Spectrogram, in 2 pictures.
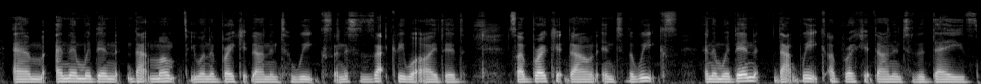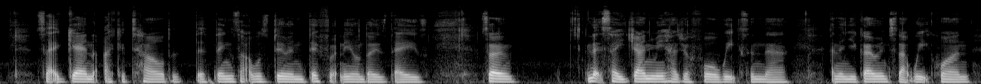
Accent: British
